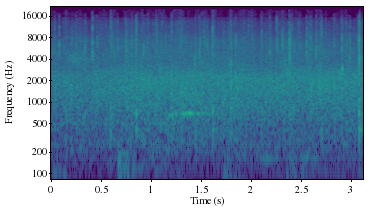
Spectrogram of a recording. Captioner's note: applause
